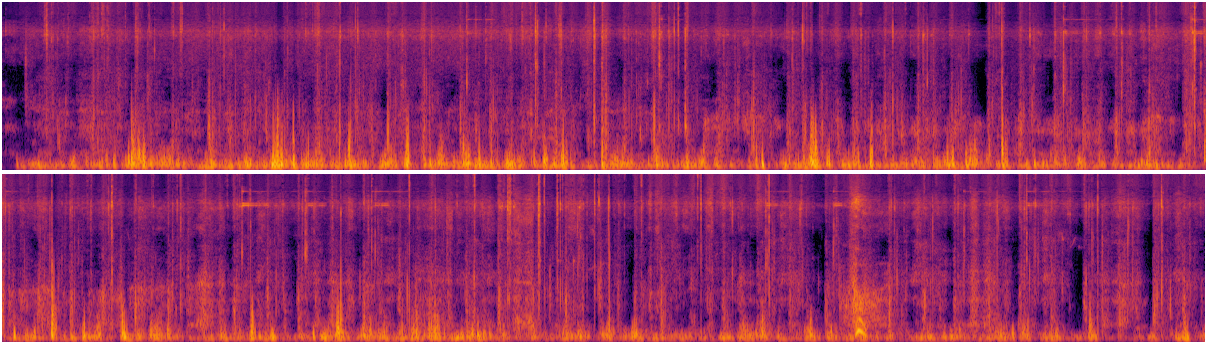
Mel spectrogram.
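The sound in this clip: Footsteps of someone jogging outdoors pound in a steady, quick rhythm throughout, mixed with constant rustling and low thumping from camera movement.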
